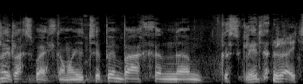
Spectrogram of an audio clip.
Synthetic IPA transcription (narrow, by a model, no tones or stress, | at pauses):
niɡlˠaswɛɬtɔmanitʰɪpɪmbaːχənəːmɡ̥əsklɪd̥rajt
